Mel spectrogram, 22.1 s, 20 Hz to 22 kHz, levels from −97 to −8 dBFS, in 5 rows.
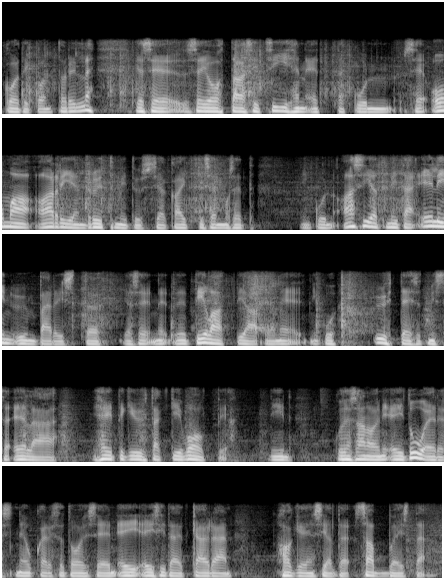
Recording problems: high frequencies cut off; noticeable; nothing above 5.5 kHz
household noises; noticeable; throughout; 20 dB below the speech

